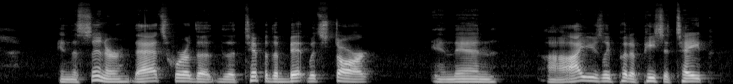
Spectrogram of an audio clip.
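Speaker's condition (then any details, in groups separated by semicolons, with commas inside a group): No condition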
